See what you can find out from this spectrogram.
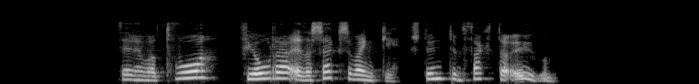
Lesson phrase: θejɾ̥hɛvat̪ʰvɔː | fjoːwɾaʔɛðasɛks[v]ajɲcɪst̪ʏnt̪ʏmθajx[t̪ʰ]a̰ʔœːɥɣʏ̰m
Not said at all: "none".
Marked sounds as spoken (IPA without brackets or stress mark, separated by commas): v, t̪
